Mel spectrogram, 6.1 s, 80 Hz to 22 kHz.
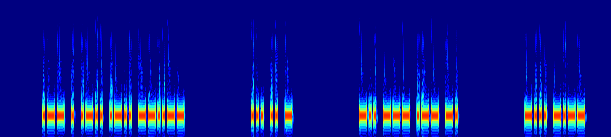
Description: Morse code, heard as a keyed tone, about 52 wpm, 700 Hz. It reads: WELL, SIT DOWN BY
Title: 4x Word-Spacing - Sentences from Top 500 Words - 50wpm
